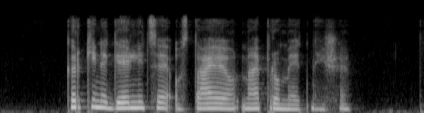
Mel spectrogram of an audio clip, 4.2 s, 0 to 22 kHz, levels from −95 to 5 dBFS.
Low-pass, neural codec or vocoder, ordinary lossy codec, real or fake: 10.8 kHz; codec, 24 kHz, 0.9 kbps, WavTokenizer, medium speech release version 2; Opus, 24 kbps; fake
